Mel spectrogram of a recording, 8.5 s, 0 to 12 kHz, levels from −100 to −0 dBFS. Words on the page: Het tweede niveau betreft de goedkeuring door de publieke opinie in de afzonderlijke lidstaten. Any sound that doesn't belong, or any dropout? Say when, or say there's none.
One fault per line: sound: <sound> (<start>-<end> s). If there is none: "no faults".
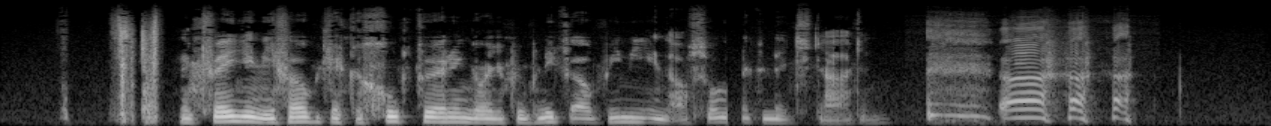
sound: dropout (4.8-4.9 s)
sound: laugh (6.2-7.7 s)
